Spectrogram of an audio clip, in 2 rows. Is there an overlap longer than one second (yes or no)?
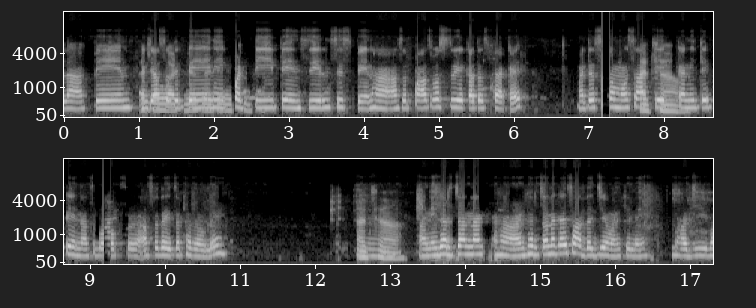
yes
